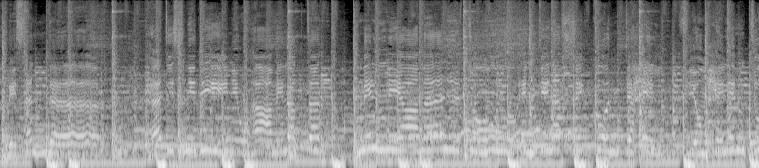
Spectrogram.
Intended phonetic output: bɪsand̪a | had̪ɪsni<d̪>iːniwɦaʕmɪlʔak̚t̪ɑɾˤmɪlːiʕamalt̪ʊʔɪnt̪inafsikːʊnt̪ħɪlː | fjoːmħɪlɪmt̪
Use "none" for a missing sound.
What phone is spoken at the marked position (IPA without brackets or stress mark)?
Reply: d̪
